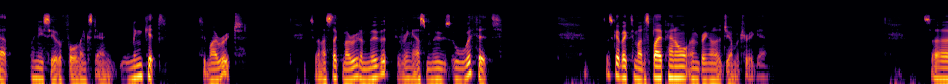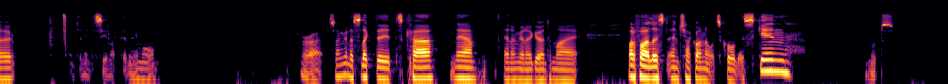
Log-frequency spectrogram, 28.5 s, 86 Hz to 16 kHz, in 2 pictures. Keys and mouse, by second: 2.0 alt+middle click, 3.6 w, 3.9 click, 6.0 ctrl+z, 6.4 alt+middle click, 8.3 click, 11.0 alt+middle click, 11.4 middle click, 11.9 alt+middle click, 13.1 click, 14.9 F4, 15.8 alt+middle click, 17.1 middle click, 18.8 alt+middle click, 19.9 alt+middle click, 22.1 click, 27.7 click.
